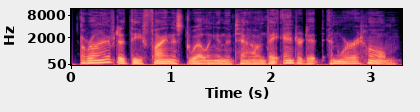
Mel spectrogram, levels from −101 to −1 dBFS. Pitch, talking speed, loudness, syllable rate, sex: 110 Hz, 270 wpm, -17 LUFS, 7.1 syllables/s, male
